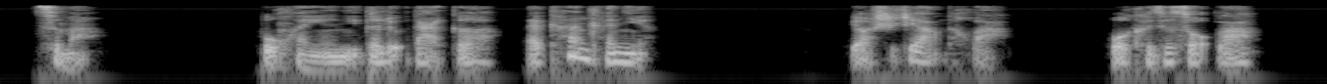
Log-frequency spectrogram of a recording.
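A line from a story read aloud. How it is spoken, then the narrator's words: Smiling gentle voice. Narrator (Chinese): 柳无心……微笑着……柔声道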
